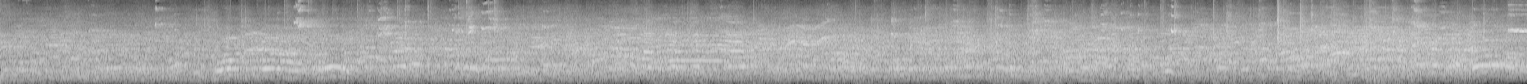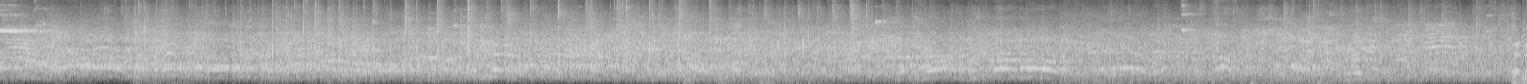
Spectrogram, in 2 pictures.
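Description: Basketball game in a gym: a steady din of crowd voices and shouting, with the ball bouncing on the hardwood court and short sharp knocks scattered throughout.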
